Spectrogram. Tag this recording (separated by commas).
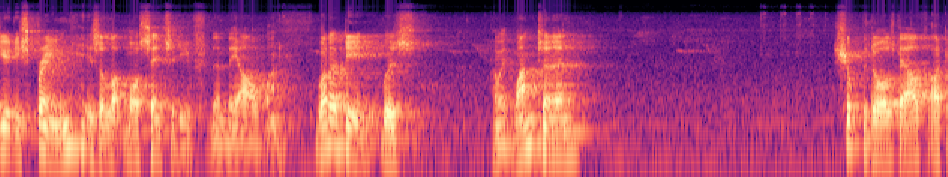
Speech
